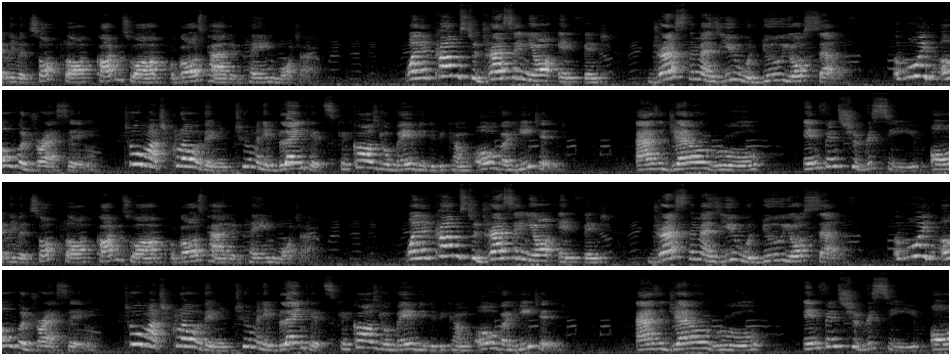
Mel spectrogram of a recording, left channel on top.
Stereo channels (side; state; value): both; normal; correlation 0.55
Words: with a soft cloth, cotton swab, or gauze pad in plain water. When it comes to dressing your infant, dress them as you would do yourself. Avoid overdressing. Too much clothing and too many blankets can cause your baby to become overheated. As a general rule, infants should receive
